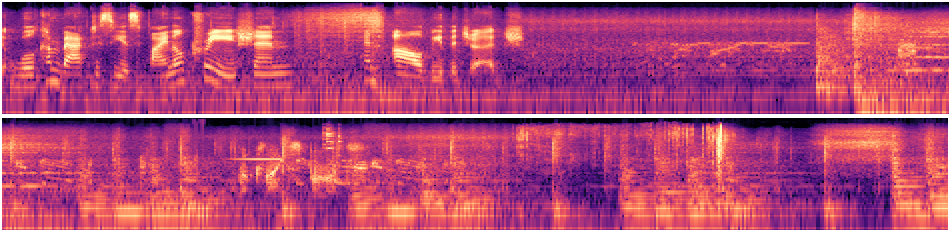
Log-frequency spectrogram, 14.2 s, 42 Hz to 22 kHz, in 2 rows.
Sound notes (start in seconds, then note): 4.1 helicopter rotor whirring; 6.1 tense music; 9.6 intense music; 10.7 eye cover creaking; 13.2 inhales deeply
